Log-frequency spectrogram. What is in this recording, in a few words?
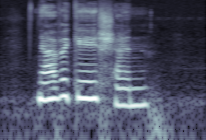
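"navigation", English, American accent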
